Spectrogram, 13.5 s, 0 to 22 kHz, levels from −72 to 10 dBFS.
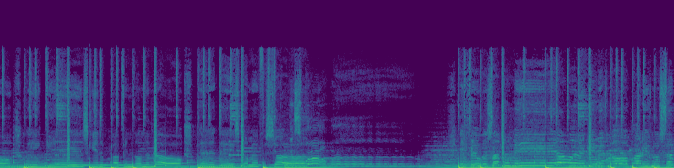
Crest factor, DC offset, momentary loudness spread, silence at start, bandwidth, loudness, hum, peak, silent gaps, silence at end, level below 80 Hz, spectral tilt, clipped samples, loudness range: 12 dB; under 0.1%; 14 LU; 0 s; 16.5 kHz; -19 LUFS; none; -6 dBFS; none; 0 s; -20 dBFS; -5.5 dB/octave; under 0.1%; 5 LU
